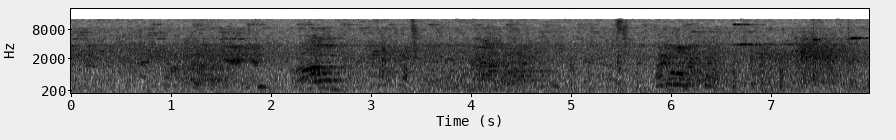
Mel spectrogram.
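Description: A man talks outdoors, calling across a tennis court.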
